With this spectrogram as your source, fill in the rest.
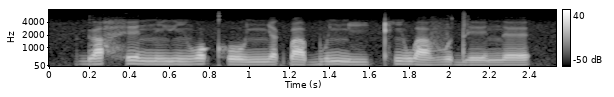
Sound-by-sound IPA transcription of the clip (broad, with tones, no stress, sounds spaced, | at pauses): ɡ a˦ h e˦˨ n ĩ˨ j ĩ˨ β ɔ˦ kʰ oː˨ ɲ a˨ k͡p a˨ b ʊ˦ ɲ iː˨ kʰ ĩ˦ w a˨ v ʊ˦˨ d eː˨ n ɛ˦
